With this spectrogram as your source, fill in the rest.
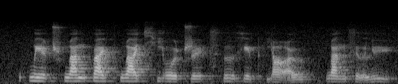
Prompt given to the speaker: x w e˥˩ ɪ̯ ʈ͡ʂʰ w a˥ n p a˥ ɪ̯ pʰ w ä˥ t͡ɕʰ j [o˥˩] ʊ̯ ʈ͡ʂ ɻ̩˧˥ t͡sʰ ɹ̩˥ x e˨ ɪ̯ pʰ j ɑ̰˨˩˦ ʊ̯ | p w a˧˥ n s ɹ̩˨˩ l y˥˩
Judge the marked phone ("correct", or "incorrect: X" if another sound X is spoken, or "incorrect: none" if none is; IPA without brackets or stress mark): correct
